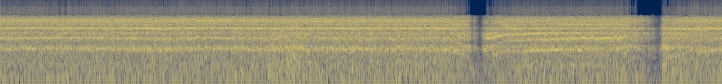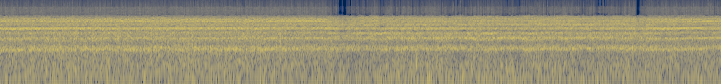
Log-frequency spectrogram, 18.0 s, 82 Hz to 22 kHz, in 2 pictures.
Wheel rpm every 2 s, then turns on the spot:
230, 220, 190, 160, 150, 210, 210, 230, 230.
none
